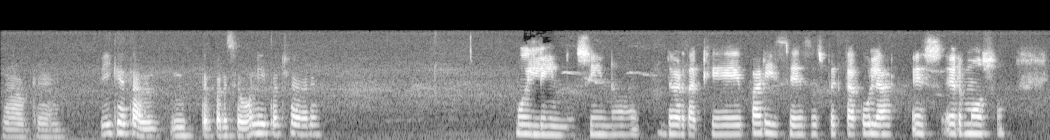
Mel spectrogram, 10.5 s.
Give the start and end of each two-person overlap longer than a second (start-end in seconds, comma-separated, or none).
none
